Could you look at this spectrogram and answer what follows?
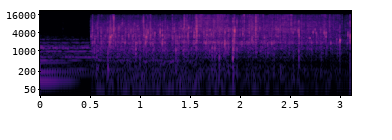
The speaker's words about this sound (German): Hier brutzelt eine Pfanne mit einem Fleischgericht.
